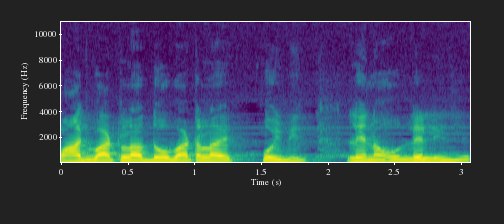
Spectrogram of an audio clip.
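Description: This man's pitch is fairly high, with ordinary variation. He moves at a fairly slow pace. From Gonda district, Uttar Pradesh, India; Uttar Pradesh, India. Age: 30s. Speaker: local political video blogger; political commentator. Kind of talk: political monologue to camera. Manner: halting, with frequent pauses. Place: home room. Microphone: lapel.

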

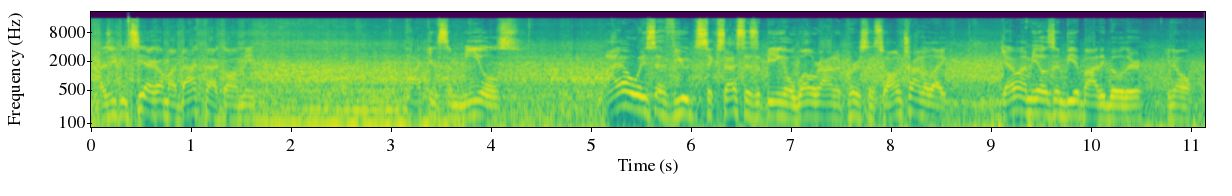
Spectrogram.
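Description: Loud background noise runs under a man speaking at a fairly quick pace with ordinary pitch variation. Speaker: fitness vlogger. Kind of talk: casual vlog chat. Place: street. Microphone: phone near.

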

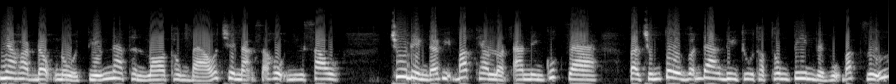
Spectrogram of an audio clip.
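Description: A woman with a high-pitched voice speaks at a moderate pace, her loudness very even and the sound dry and close with no echo. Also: ordinary pitch variation. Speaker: news anchor. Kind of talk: news reading. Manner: formal.

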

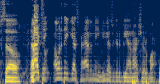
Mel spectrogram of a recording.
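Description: The voice belongs to a man. Noticeable background noise is present throughout. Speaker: podcast host. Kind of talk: casual storytelling to live audience. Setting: live recording at a gaming convention. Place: hall. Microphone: handheld.

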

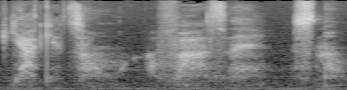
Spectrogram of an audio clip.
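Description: The speaker whispers in a soft-spoken way. Noticeable background noise runs underneath. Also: woman. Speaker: ASMR creator. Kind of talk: soft-spoken ASMR roleplay questions. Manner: close, soft ASMR whisper. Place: home room. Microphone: studio mic.

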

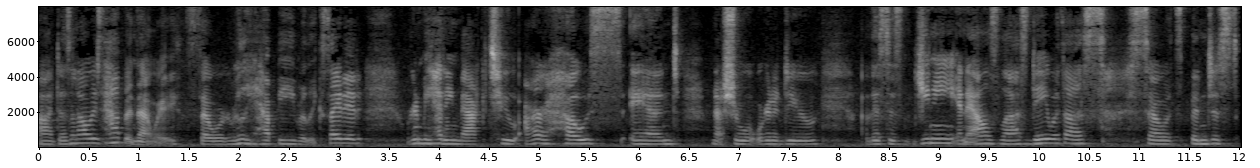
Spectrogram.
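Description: A woman talks at a moderate pace in a monotone, flat way. Light background noise is present. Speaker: travel vlogger. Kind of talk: casual vlog chat. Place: home room. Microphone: phone near.

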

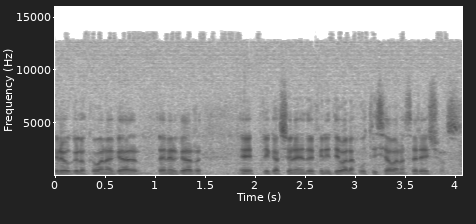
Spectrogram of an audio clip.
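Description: Over noticeable background noise, a man with a fairly low pitch speaks at a very fast pace. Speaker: interviewee. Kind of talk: interview answer. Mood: defensive, contrite. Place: hall. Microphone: handheld.

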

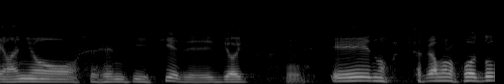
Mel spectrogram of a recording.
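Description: Very slow and with lively intonation, a man speaks in a dark, mellow tone. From Canary Islands (Arrecife, Lanzarote); Canary Islands. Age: 60s. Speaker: retired local police officer and journalist; journalist. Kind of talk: casual interview. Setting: TV studio. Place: studio.

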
